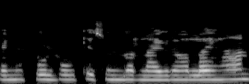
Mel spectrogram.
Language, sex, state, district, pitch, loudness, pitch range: Maithili, female, Bihar, Samastipur, 220 Hz, -22 LUFS, 215-225 Hz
